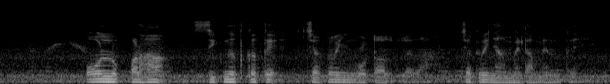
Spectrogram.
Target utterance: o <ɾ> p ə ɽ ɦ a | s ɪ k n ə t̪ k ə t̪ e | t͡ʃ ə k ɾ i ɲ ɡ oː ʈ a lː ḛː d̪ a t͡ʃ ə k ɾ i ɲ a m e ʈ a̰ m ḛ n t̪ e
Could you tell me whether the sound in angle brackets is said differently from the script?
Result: yes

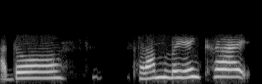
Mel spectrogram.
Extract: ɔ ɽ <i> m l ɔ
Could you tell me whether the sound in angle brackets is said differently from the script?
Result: yes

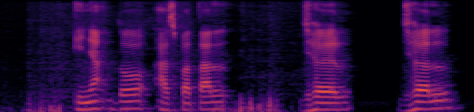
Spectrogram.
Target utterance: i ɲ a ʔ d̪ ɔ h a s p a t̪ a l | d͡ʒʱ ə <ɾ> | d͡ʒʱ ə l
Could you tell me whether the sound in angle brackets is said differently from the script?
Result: no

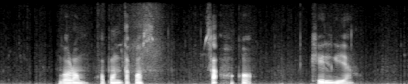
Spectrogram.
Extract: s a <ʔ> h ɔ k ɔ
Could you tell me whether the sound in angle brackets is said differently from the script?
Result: no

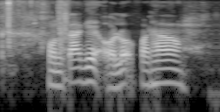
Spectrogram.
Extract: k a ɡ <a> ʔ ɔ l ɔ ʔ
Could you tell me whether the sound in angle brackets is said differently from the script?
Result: yes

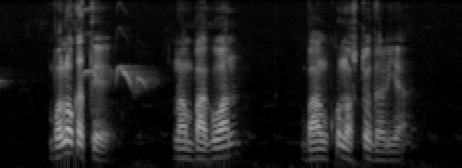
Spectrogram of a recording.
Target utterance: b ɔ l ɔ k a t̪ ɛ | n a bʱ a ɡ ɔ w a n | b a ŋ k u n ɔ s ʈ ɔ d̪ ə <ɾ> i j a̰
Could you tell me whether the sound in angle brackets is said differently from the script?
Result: yes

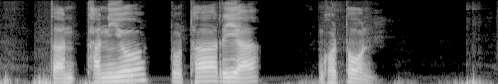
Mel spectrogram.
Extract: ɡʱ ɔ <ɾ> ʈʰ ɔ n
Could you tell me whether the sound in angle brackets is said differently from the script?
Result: yes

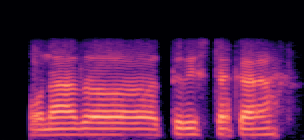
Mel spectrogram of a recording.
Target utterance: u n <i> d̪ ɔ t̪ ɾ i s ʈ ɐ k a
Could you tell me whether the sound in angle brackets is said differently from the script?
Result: yes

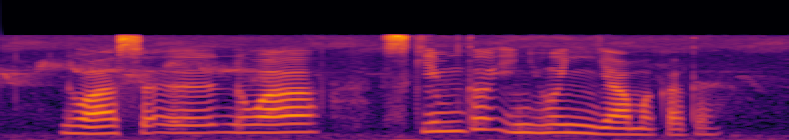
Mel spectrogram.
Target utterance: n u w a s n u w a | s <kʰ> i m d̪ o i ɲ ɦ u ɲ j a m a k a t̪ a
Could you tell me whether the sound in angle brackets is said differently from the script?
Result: yes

